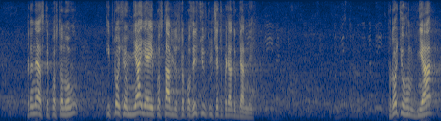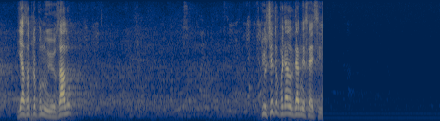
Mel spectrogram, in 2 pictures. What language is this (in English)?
Ukrainian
